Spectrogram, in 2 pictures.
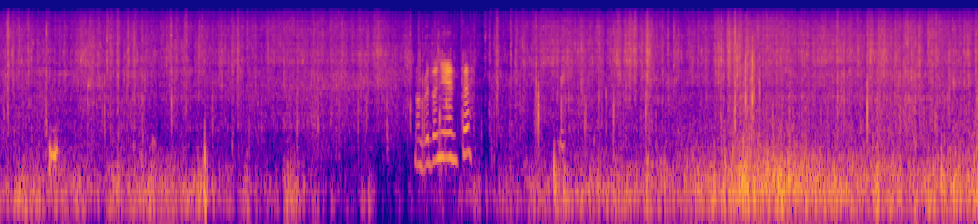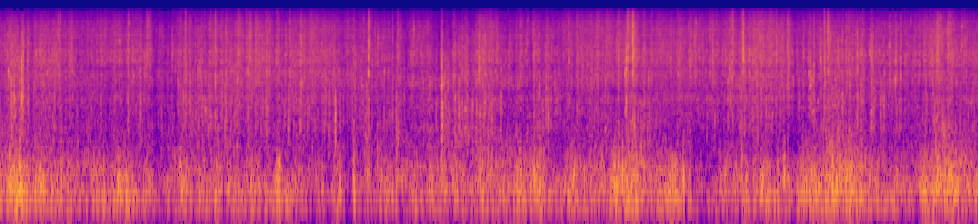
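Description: Bicycle tyres roll and crunch over dry leaves on a dirt trail.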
